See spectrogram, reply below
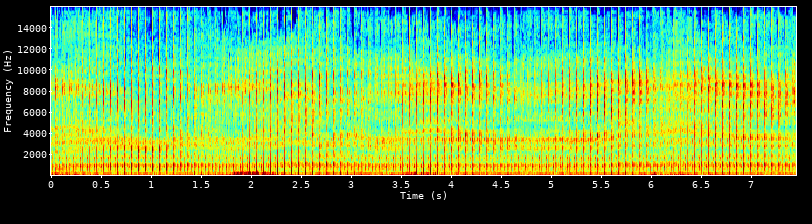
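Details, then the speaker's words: IBRAMED Thork radial shockwave device (max 200 mJ) firing during live abdominal aesthetic treatment near the umbilicus, with a different applicator tip that sounds different: rapid steady tapping at about 15 pulses a second, brief thud partway. "agora vai para o sentido até o barulho é diferente da ponteira de cordas"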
